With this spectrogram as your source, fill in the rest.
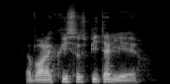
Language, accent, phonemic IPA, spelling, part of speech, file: French, France, /a.vwaʁ la kɥi.s‿ɔs.pi.ta.ljɛʁ/, avoir la cuisse hospitalière, verb, LL-Q150 (fra)-avoir la cuisse hospitalière.wav
- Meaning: synonym of avoir la cuisse légère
